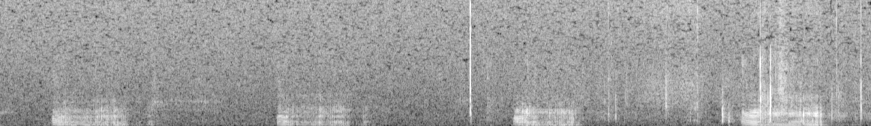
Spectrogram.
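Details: English Bulldog named Margarita snoring while asleep: rough, buzzy breaths in bursts about two seconds apart, each lasting under a second, with faint clicks and small noises between them.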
